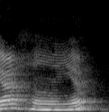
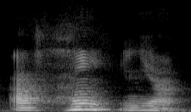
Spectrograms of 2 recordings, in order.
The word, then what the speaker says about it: arranha: Aranha, aranha tem o som fraco, por isso nós lemos aranha. E arranha tem o som forte, arranha.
